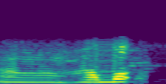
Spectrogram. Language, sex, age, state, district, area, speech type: Assamese, female, 30-45, Assam, Lakhimpur, rural, conversation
